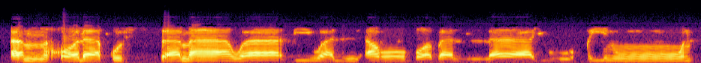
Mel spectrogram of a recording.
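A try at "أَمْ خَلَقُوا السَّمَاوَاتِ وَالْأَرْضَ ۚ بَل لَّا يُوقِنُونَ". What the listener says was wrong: Iya, baik. Barakallahu fiik ya.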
